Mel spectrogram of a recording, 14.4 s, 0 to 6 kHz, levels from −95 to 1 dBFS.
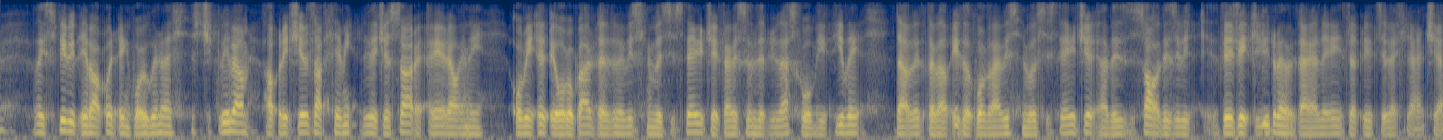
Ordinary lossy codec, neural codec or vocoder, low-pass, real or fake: none; autoencoder, 22.05 kHz, a latent of 192 numbers a frame, VITS, trained on many speakers; 5.4 kHz; fake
